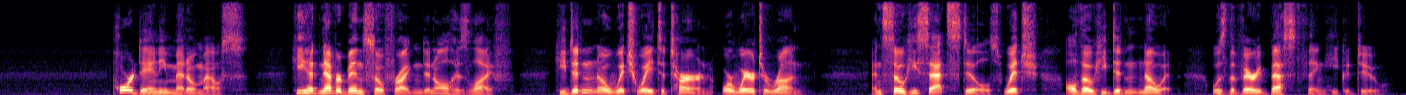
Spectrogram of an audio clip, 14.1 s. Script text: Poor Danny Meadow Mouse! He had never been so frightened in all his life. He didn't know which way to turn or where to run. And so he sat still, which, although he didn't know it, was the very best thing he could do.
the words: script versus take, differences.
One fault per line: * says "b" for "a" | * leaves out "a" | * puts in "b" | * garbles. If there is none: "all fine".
* says "stills" for "still"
